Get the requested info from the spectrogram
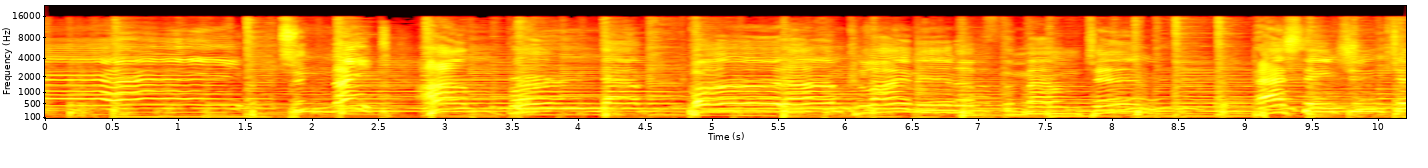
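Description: Live acoustic folk-country song: two steel-string acoustic guitars playing over a djembe hand-drum beat, with pitched lines bending through the melody.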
